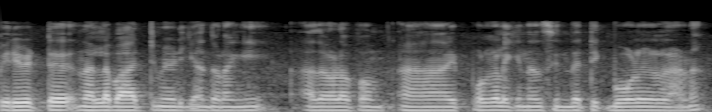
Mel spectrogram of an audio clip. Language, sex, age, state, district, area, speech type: Malayalam, male, 18-30, Kerala, Alappuzha, rural, spontaneous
